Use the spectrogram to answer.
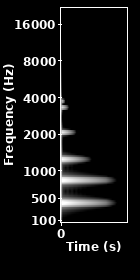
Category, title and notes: Instrument samples > Synths / Electronic
APLUCK 1 Ab
Synthesized pluck sound
additive-synthesis, pluck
